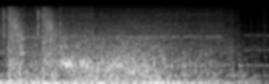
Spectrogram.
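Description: An action-film soundtrack: music mixed with a couple of sharp pistol shots in the first second, fired from a moving car, over a steady rush of car and road noise that eases off shortly before the end.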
